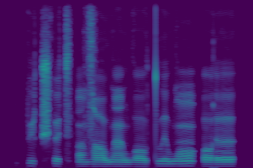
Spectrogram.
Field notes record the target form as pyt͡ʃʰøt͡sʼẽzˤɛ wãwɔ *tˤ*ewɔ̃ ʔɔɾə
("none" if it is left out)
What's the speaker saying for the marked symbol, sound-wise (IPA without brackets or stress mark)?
tʷ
